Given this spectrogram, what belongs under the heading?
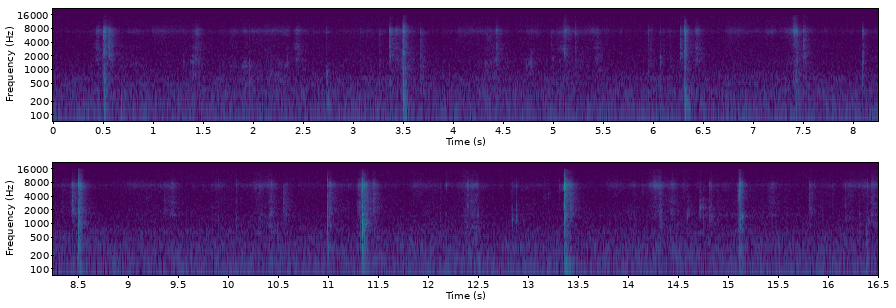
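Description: Tarot cards are cut and spread across a table, giving soft scattered taps and light clicks, faint and close, with no talk.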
